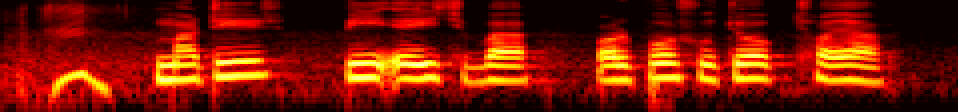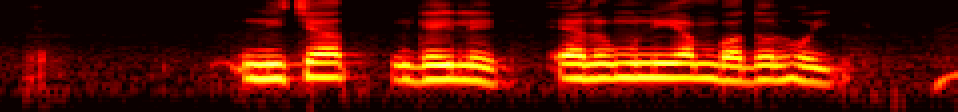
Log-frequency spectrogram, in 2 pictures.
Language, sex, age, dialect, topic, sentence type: Bengali, male, 18-24, Rajbangshi, agriculture, statement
